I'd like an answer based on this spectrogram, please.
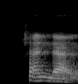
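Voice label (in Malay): "candal", Malay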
